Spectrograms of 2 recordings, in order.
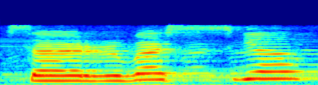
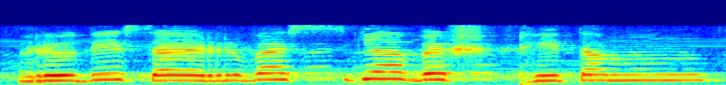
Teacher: ಜ್ಞಾನಗಮ್ಯಂ ಹೃದಿ ಎರಡು ಅಕ್ಷರ ರಸ್ವ. ಸರ್ವಸ್ಯ ವ ಮೇಲೆ ಆಘಾತ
